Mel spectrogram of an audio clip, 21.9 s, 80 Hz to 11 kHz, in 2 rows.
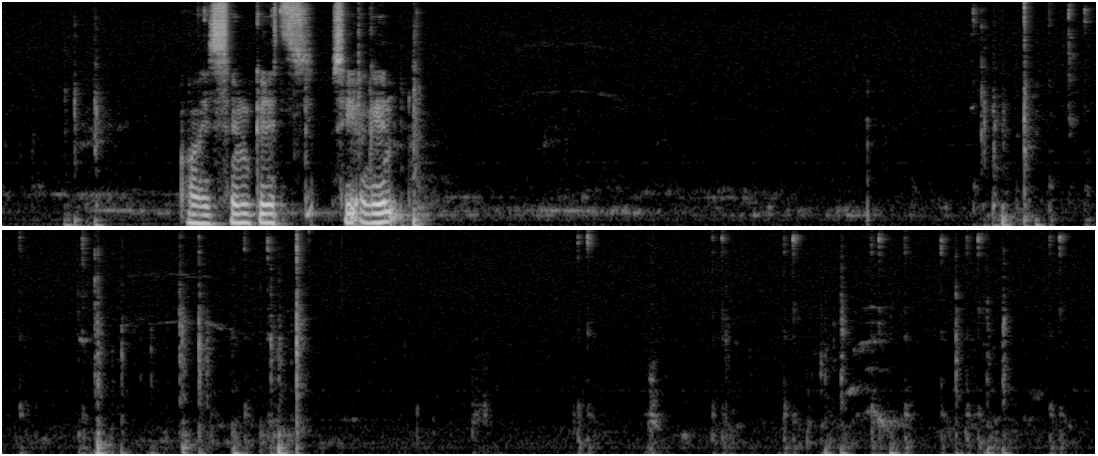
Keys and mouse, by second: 0.7 alt+a, 3.5 h, 4.1-9.7 alt+middle drag, 10.0 Tab, 10.5-10.8 alt+middle drag, 11.1-11.7 alt+middle drag, 12.3 Tab, 12.7 alt+h, 13.4 alt+middle click, 13.7 Tab, 16.7-18.7 drag, 19.7 x, 19.9 alt+middle click, 20.7 click, 20.8 x.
